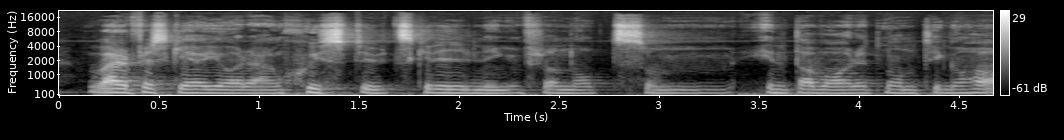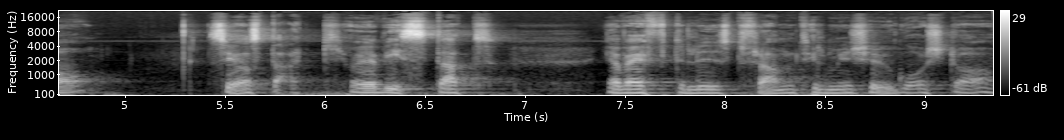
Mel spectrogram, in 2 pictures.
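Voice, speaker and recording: A woman speaks at a moderate pace in a very deep, low, somewhat breathy voice with a dark, mellow tone. Her pitch moves in an ordinary way. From Skåne, southern Sweden. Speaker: recovering addict sharing her story. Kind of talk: testimony.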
